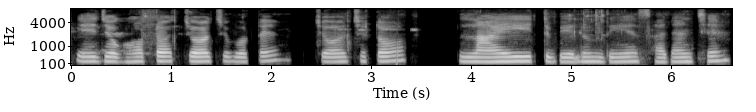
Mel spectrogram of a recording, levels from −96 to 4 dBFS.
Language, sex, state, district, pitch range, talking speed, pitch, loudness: Bengali, female, West Bengal, Jalpaiguri, 185-205 Hz, 100 wpm, 195 Hz, -21 LUFS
